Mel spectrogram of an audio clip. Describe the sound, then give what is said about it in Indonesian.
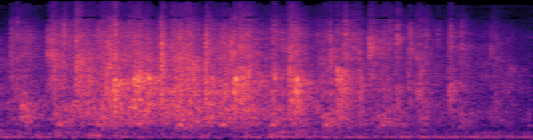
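Applause from an audience at a Padang city government event: a dense, steady wash of many hands clapping that holds for the whole span and eases slightly near the end. “Itu, itu kita berikan aplaus buat.”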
